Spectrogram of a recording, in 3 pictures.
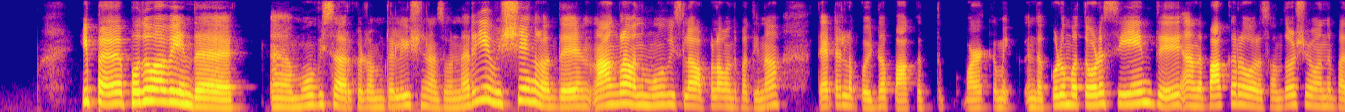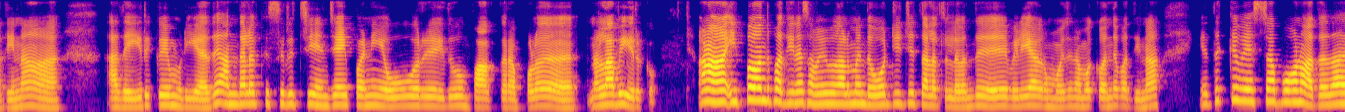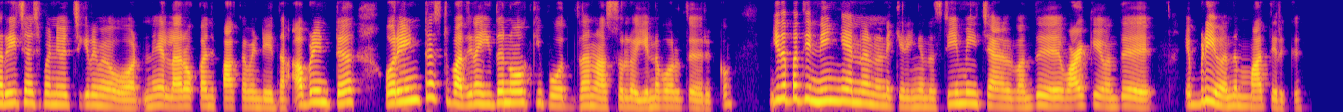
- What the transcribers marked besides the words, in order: in English: "ஸ்ட்ரீமிங் சேனல்"
- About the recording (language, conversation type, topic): Tamil, podcast, ஸ்ட்ரீமிங் சேனல்கள் வாழ்க்கையை எப்படி மாற்றின என்று நினைக்கிறாய்?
